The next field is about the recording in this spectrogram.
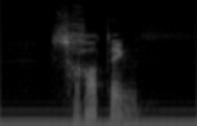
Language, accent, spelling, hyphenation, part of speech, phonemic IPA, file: Dutch, Netherlands, schatting, schat‧ting, noun, /ˈsxɑ.tɪŋ/, Nl-schatting.ogg
- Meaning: 1. estimate 2. toll, tribute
